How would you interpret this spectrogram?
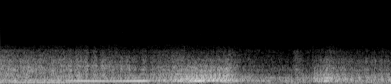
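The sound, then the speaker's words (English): A car engine throbs steadily with a low, rumbling drone as the car drives along, the pitch rising and falling slightly at moderate volume, with no voices. “I drove on. The throbbing of the car's engine seemed to be echoing the sentence that was running over and over again through my mind.”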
